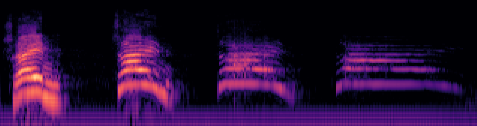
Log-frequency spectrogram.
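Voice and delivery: high, very loud screams fading out; screaming. Acted. Patient screaming at his doctor, high and loud. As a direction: scream with everything. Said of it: "Ich will schreien".

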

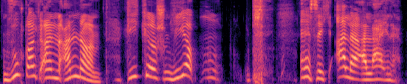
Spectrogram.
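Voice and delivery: loud, high, greedy refusal; possessive shouting. A narrator's reading. Rufus spits stones and claims every cherry, possessive shouting. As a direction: order them away, words broken by munching.

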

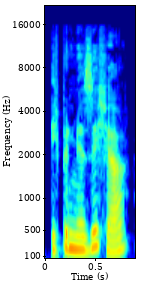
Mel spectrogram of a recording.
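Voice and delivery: plain reading voice

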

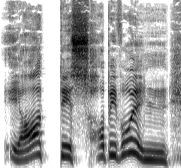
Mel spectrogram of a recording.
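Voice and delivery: high, slow, loud confession; contrite. A narrator's reading. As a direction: own up with a drawn-out wail. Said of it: "antwortete der Jäger mit zerknirschter Miene".

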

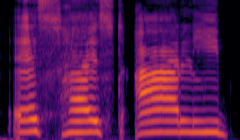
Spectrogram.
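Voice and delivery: slow, drawn-out pained correction; groaned correction. Acted. Centaur correcting the gnome, slow groan. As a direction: spell it out slowly, syllable by syllable. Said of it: "stöhnte Remus".

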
